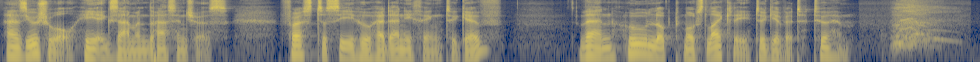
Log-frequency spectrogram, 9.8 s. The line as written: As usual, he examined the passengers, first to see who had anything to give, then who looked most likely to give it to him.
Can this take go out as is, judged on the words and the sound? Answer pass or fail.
fail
